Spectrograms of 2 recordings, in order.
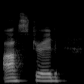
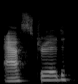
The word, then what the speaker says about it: Astrid: just say um i'm i'm pretty a stickler with it being pronounced ostrid not astrid uh and um and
